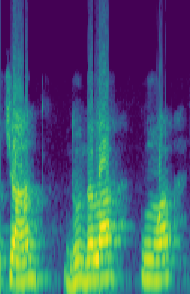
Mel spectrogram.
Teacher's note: चंद्रबिंदु जिसे बोलने में नाक और मुंह दोनों की सहायता लेनी पड़ती है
